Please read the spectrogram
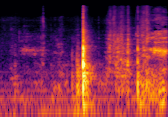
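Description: Cereal being eaten from a bowl with milk: a single sharp clink of the spoon against the bowl about a second in, followed by softer crunching of the flakes.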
